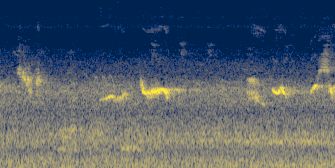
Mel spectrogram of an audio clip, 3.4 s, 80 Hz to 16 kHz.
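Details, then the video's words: Pre-dawn birdsong in the Beskid Wyspowy mountains, 10 March 2023, by moonlight: scattered thin, high twittering notes and short sliding whistles at intervals, set against a quiet background hiss. "śpiew ptaków 🐦🐦🐦(przed świtem)"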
